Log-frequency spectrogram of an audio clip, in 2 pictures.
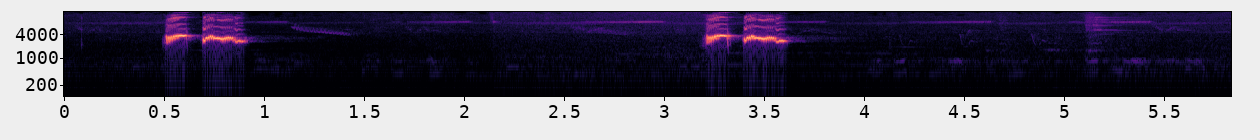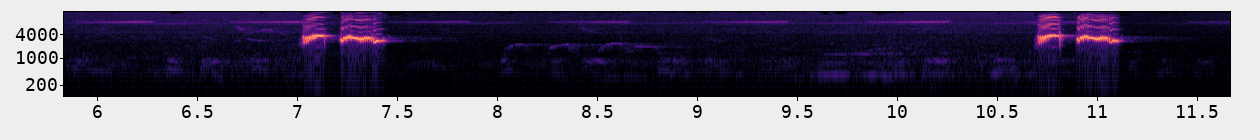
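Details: Red-whiskered bulbul, a female, calling to stimulate males or for pairing: four loud doubled phrases, each a quick chip then a warbled whistle, spaced about three to four seconds apart, soft background chatter.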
